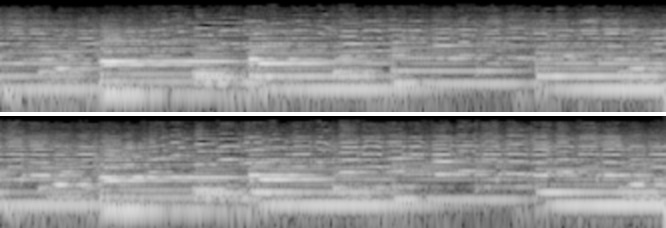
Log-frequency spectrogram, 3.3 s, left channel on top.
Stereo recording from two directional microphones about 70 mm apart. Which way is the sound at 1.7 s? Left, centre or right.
Left.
